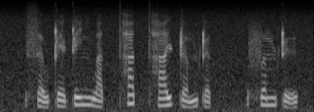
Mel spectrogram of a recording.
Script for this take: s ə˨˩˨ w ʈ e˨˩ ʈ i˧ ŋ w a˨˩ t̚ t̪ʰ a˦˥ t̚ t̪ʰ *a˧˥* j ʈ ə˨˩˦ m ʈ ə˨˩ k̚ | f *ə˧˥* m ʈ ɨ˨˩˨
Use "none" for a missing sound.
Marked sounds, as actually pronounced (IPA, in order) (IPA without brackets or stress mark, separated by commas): a˧˥, ə˧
